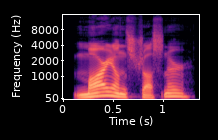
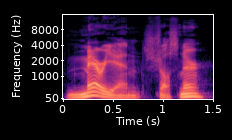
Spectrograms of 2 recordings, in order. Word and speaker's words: Marianne Stroessner: Marion Stroessner. Sorry, that is a very Dutch way of pronouncing that name. Apparently it's pronounced Marianne Stroessner.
